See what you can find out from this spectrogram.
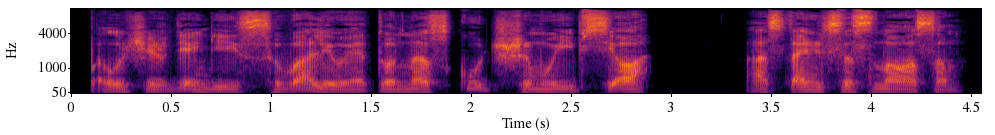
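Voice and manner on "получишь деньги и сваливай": ordinary delivery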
